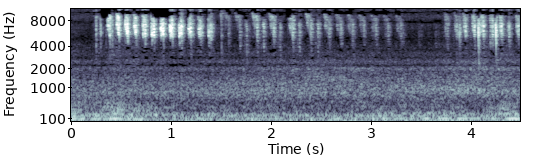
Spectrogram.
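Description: Hummingbird chattering: a fast run of high, dry ticking notes lasting about two seconds, which starts again near the end. A low, steady hum runs underneath.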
